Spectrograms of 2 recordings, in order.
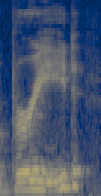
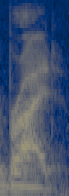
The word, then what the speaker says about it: Brigid: irish celtic traditions was all about bride or breed or brigid or bridget um i know a lot of people usually call her just bridget or bridget but i call her bride so bride is an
